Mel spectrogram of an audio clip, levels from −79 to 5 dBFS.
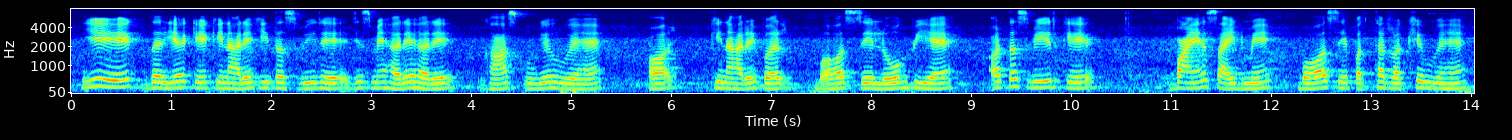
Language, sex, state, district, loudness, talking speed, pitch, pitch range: Hindi, female, Bihar, Kishanganj, -22 LUFS, 145 wpm, 195 Hz, 185-210 Hz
